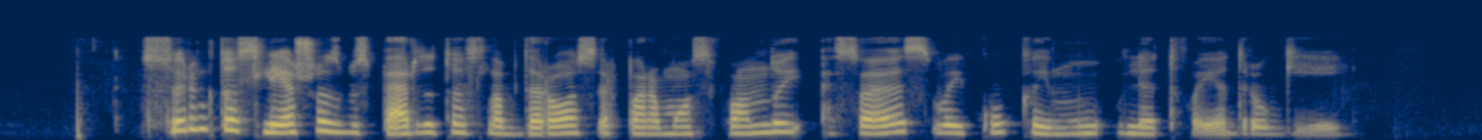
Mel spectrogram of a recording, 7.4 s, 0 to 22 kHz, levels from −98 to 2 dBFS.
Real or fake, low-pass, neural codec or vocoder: real; 7.2 kHz; none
